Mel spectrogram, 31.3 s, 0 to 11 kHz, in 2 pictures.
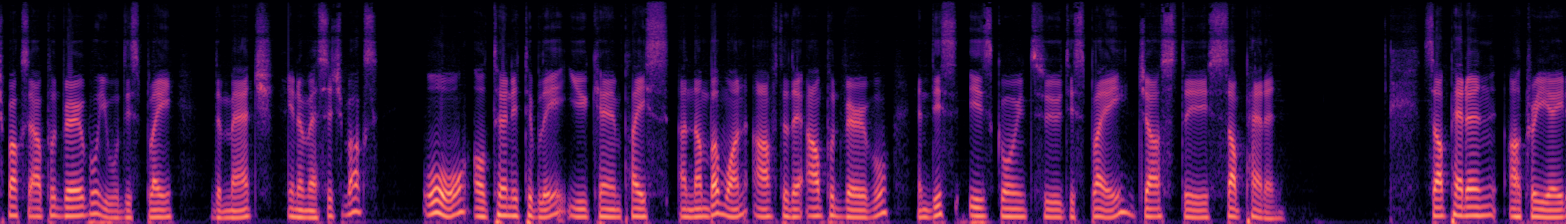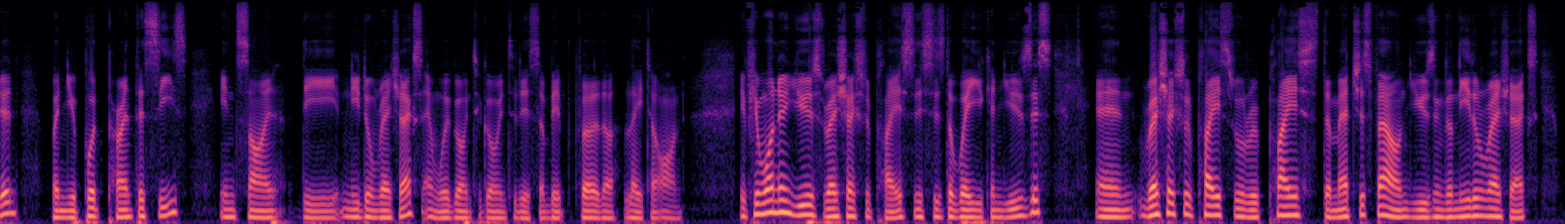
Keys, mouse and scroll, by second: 22.6 scroll down 1, 23.4 click, 23.6 click, 29.3 click, 29.5 click.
